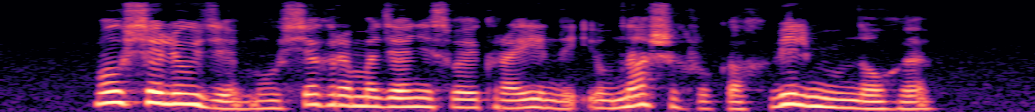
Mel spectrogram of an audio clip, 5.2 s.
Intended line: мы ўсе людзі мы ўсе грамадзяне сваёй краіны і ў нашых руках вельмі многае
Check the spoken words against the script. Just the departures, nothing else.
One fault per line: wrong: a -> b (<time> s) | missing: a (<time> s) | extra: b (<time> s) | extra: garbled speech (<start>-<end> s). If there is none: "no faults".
no faults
